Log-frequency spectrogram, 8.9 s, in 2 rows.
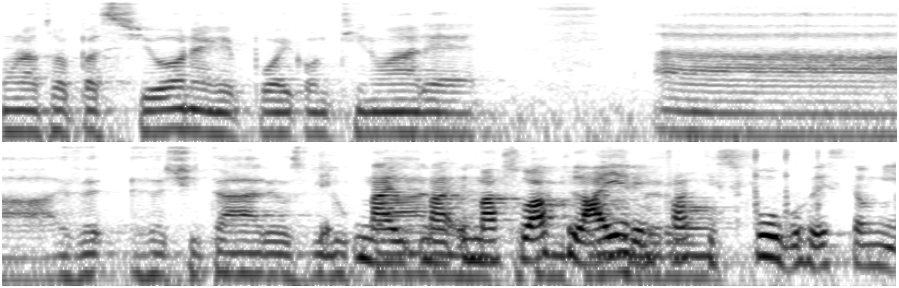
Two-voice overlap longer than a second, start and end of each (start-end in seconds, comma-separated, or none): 6.2-8.1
